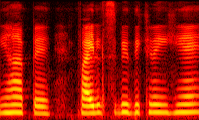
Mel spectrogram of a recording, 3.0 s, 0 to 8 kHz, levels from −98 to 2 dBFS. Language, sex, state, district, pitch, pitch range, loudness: Hindi, female, Bihar, Kishanganj, 195 Hz, 180-195 Hz, -29 LUFS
